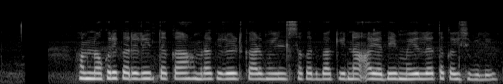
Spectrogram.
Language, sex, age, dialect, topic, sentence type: Bhojpuri, female, 18-24, Southern / Standard, banking, question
